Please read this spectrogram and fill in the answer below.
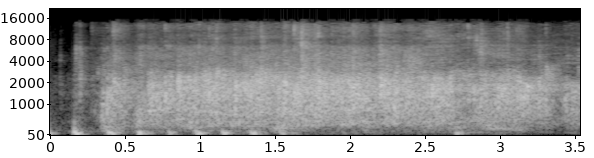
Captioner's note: audience applauds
